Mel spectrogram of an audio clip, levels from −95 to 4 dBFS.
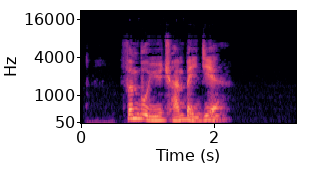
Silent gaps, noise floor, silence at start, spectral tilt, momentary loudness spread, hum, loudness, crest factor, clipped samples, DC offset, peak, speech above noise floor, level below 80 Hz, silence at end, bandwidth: none; -78 dBFS; 0.65 s; -6 dB/octave; 3 LU; none; -20 LUFS; 18 dB; under 0.1%; under 0.1%; -4 dBFS; 59 dB; -60 dBFS; 1.05 s; 9 kHz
